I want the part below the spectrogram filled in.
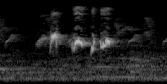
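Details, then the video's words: Red-whiskered bulbul in morning voice training, singing a double-note wild-style phrase: a sharp high note, then a warbled pair and a final rising whistle, all within under a second, over light hiss. "Luyện giọng chào mào hót sáng, ép chào mào hót âm kép già rừng hay tuyệt!"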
